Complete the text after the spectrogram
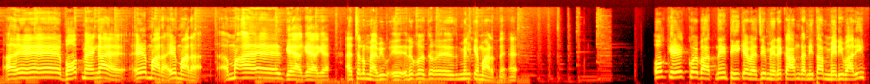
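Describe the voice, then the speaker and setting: Young male gaming host, high bright voice, playful and coaxing, soft music under the talk. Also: smooth. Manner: playful, coaxing, quick repeated interjections. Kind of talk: excited gameplay commentary.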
